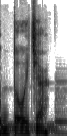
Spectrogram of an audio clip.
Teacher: Por outro lado, em Guarabira, dizemos doida, em que ocorre primeiro uma consoante oclusiva alveolar vozeada, mas depois pronunciamos como doja, sendo consoante africada, alvéolo palatal vozeada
